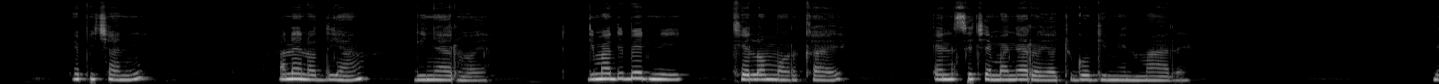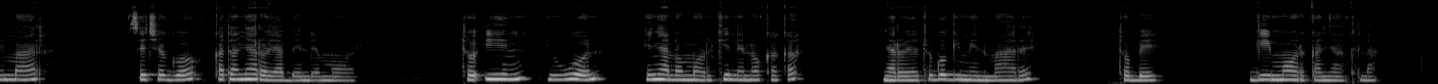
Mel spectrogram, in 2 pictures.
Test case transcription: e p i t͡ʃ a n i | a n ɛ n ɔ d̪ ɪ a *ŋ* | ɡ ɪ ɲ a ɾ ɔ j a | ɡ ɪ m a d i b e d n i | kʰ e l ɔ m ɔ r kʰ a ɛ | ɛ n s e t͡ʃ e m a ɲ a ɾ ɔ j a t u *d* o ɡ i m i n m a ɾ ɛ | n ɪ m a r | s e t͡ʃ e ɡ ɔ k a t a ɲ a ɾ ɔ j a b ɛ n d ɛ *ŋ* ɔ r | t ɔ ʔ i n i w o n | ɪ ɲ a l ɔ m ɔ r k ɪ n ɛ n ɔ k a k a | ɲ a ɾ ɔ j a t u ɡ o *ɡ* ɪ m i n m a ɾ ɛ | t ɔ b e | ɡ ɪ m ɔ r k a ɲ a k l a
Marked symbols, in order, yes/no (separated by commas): yes, no, no, yes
